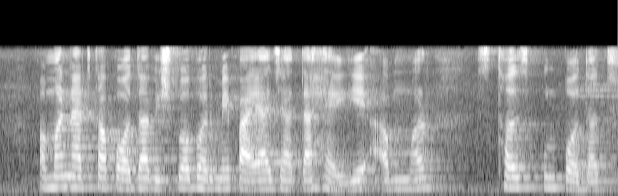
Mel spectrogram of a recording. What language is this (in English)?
Hindi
